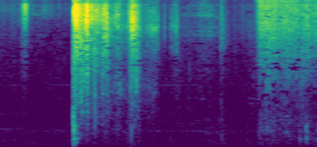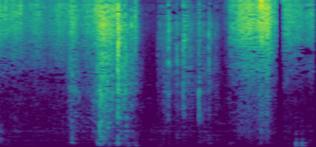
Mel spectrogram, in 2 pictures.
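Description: Fabric rustles and brushes against a phone microphone.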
